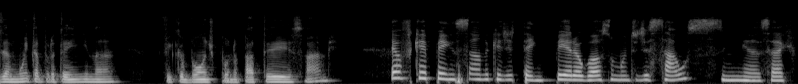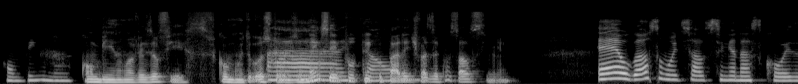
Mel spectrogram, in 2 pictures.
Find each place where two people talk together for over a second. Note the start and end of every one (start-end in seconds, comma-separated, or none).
10.7-12.2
